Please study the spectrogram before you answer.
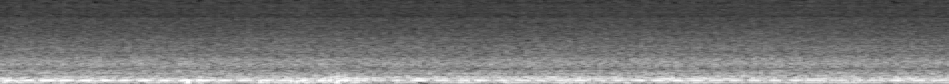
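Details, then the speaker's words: Rooftop commercial condenser unit, relay terminals swapped while testing: outdoor fan keeps running with a steady low drone and even air rush despite no call for cooling; relay suspected stuck closed, capacitor known good. "wow that's amazing the fan is running the van is running but there's no call for cooling but it's the same fan that's running hmm interesting interesting let's check our relay"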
